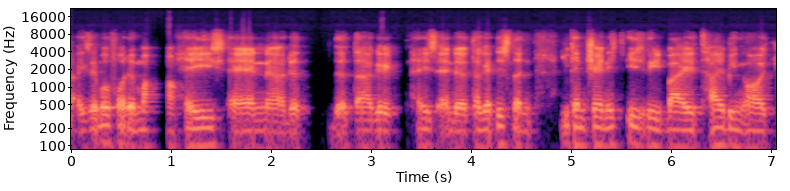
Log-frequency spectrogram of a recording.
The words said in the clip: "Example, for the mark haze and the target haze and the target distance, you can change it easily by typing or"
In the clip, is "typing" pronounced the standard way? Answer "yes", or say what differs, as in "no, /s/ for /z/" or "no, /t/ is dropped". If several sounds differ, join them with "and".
no, /b/ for /p/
